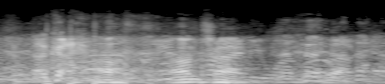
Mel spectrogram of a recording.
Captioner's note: laughter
